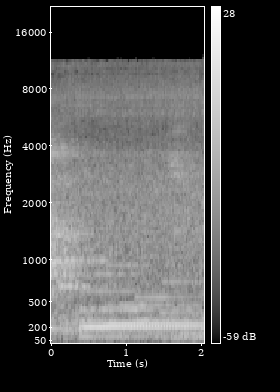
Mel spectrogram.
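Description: Background keyboard music: a low note entering about half a second in and held, with a fast wavering tremolo.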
